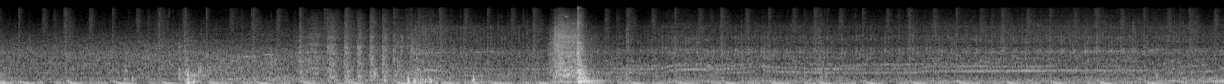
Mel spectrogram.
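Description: A taxi's car door slams shut about six seconds in, over steady car and street noise. Background music with a steady beat runs throughout.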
